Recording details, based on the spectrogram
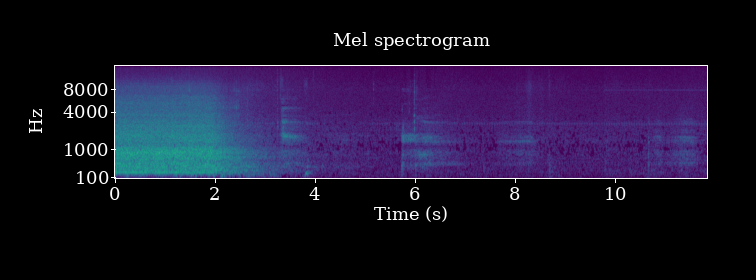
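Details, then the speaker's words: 2016 Ford F-150 EcoBoost, radiator cooling fan commanded on through the PCM actuation test of a Launch X431 scan tool in a closed garage: a loud steady rush of air for about two seconds, then it dies away; fan runs normally on high speed. "Fan control. Just to show you that this scan tool will actuate the fan."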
